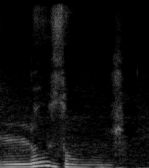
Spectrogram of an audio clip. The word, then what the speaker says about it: losange: Ici, on a le S entre deux voyelles. The S is between two vowels, donc it is pronounced za. Un losange, un losange.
